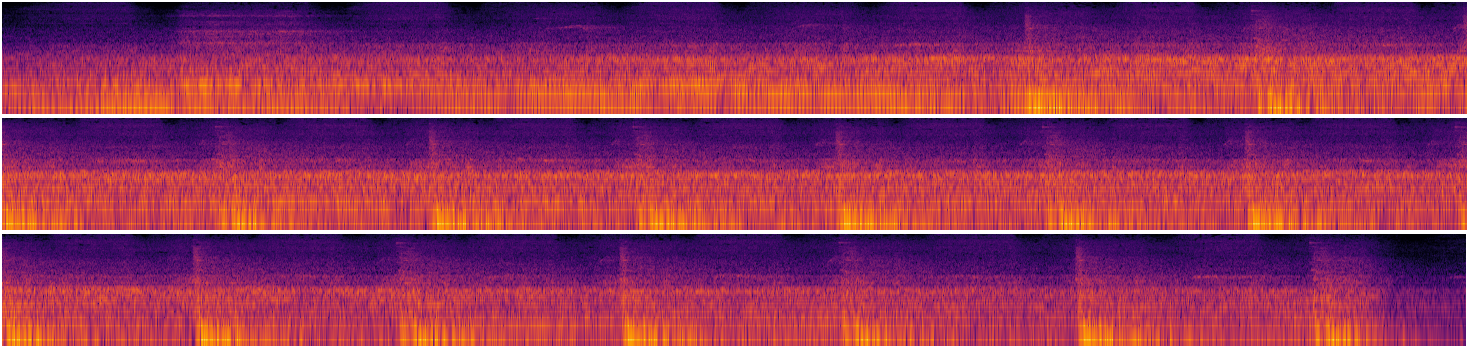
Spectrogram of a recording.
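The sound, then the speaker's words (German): A heavy briquette press at a briquette factory, fed with dry coal dust through a pipe system, runs with a steady mechanical rumble, while briquettes clack out in a regular rhythm of sharp knocks, roughly one per second, loud throughout. “Wenn diese heute für Besucher angelassen wird, fehlt dabei das typische Klackern der herausfallenden Briketts.”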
